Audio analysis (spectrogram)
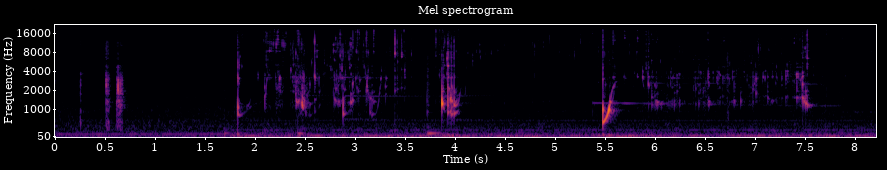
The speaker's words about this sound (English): Get Gordy a real drink. Cleo pours both Gordy and the coach a drink.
